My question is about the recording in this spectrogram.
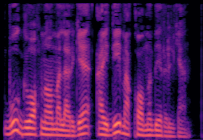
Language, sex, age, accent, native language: Uzbek, male, 25-34, Farg'ona, Uzbek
